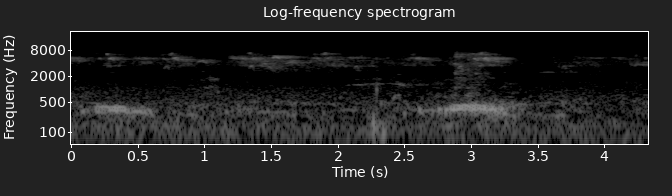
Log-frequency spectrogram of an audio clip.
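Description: Faint birdsong: small birds chirping throughout, with two low dove coos, one near the start and one about three seconds in. A single faint click comes a little after two seconds.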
